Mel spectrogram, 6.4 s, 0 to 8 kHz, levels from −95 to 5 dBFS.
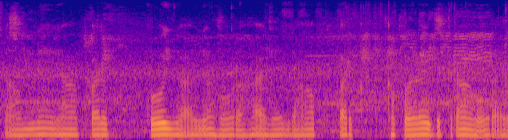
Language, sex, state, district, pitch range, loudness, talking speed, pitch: Hindi, male, Uttar Pradesh, Jalaun, 115-125 Hz, -29 LUFS, 130 wpm, 120 Hz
